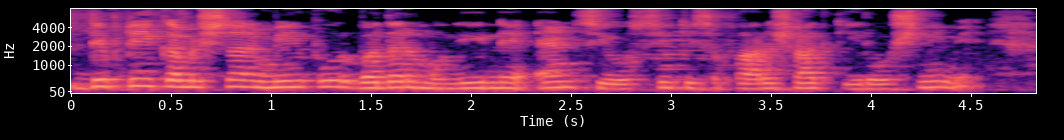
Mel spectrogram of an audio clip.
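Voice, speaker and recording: The pitch moves up and down in a normal way. Background noise is clearly audible. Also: woman. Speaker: radio news reader. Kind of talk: radio news bulletin. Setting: studio.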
